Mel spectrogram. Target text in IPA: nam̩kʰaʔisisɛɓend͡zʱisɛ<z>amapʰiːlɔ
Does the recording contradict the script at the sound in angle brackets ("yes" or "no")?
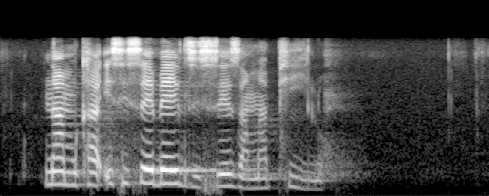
no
